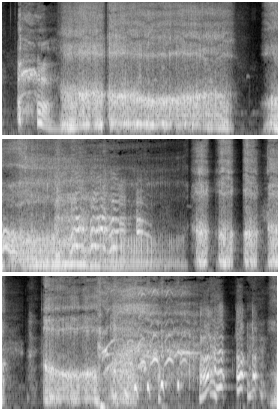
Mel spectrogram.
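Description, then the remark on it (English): A person loudly imitates a man's heavy, rattling, cartoonish sleep-apnea snoring with long raspy inhales and gasping snorts, broken by short pauses and sputtering bursts. “It's like he's the bear dad in a family animated show that has sleep apnea.”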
